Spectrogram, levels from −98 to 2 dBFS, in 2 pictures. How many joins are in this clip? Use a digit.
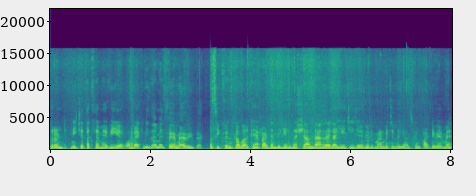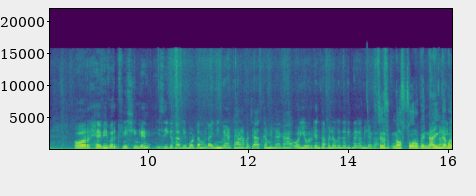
2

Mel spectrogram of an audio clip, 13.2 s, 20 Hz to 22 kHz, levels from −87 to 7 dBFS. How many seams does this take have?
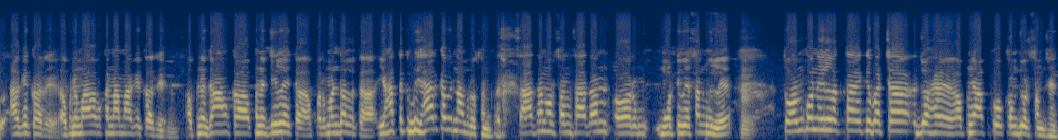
1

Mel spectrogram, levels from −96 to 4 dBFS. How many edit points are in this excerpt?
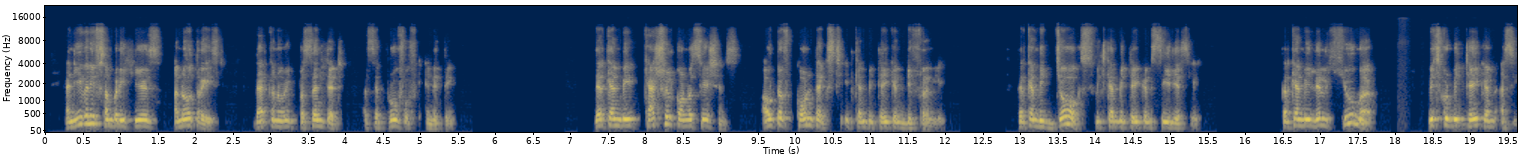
0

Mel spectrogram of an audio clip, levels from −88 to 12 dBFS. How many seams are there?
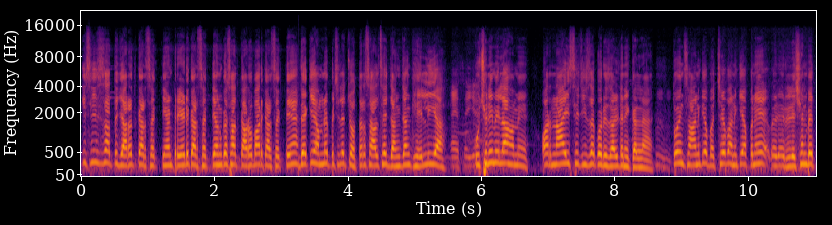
1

